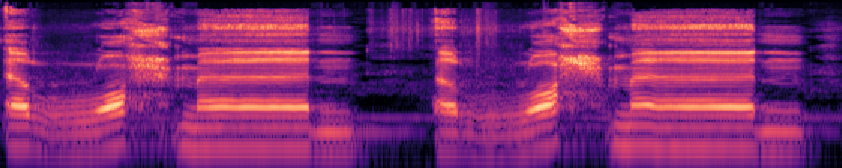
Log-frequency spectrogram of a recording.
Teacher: را کو زبر کی وجہ سے پر پڑھیں، حا کو حلق کے درمیان سے ادا کریں. میم کے اوپر کھڑی زبر ہے، 1.5 الف تک کھینچیں. · تو یہاں پر حمزہ کو باریک، را کو موٹا پڑھیں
